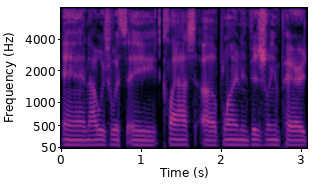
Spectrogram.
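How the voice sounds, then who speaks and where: On a very clean recording with a silent background, a man with a fairly low pitch and a dark, mellow tone speaks at a moderate pace in a monotone, flat intonation. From Delaware, Claymont. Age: 50s. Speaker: community radio DJ. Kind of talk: radio interview.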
